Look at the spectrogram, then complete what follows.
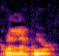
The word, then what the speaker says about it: Kuala Lumpur: Because in India, I've always said Kuala Lumpur with the proper pronounced R, but then that's how Indians do it. Indians roll their R's quite a lot.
